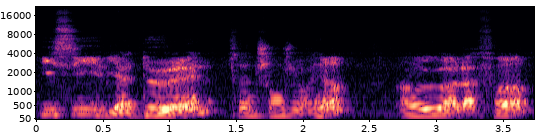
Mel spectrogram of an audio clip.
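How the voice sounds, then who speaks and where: A man teaching a young class to read, slowly and patiently spelling out letters and sounds. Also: mid-range voice, lively intonation. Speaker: primary school teacher. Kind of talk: reading lesson for young children. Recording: voice from some distance, faint room noise.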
